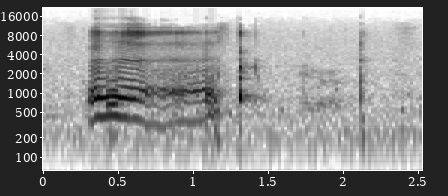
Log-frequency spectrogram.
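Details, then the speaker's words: Baby boy with hiccups, fussy and seemingly bothered: a short fussy cry followed by two sharp, abrupt hiccup sounds about a second apart, in a quiet room; infant hiccups. "oh no bless him what's wrong those hiccups making you angry oh what a face bless him little heart"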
